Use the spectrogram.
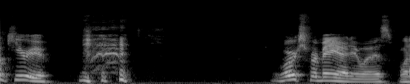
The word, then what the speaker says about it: Kiryu: Kiryu, which is our new Mechagodzilla, or Kiyu. I think that's how they say it in the movie. Kiyu, yeah. It's in Japanese it was Kiyu. Kiyu. I watched English. I still call it Kiyu. But it has an R, so I just call him Kiryu.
